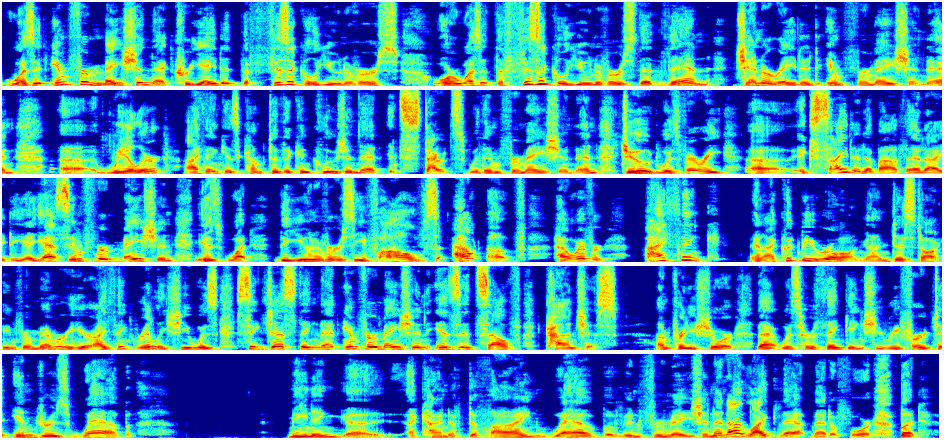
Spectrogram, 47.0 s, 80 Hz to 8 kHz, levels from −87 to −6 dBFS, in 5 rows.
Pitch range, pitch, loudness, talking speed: 135-180 Hz, 150 Hz, -16 LUFS, 130 wpm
